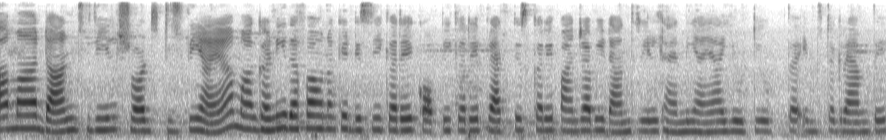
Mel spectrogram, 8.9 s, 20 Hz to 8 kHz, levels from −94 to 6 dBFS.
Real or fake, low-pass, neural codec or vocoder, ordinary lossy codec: real; 7.2 kHz; none; none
